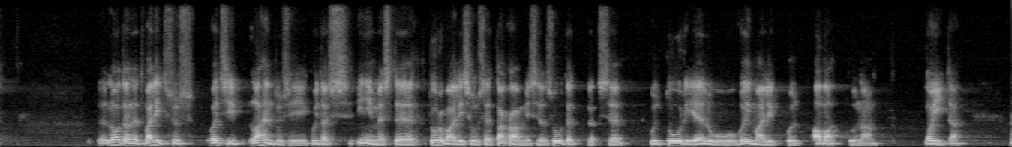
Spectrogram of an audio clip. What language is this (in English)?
Estonian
